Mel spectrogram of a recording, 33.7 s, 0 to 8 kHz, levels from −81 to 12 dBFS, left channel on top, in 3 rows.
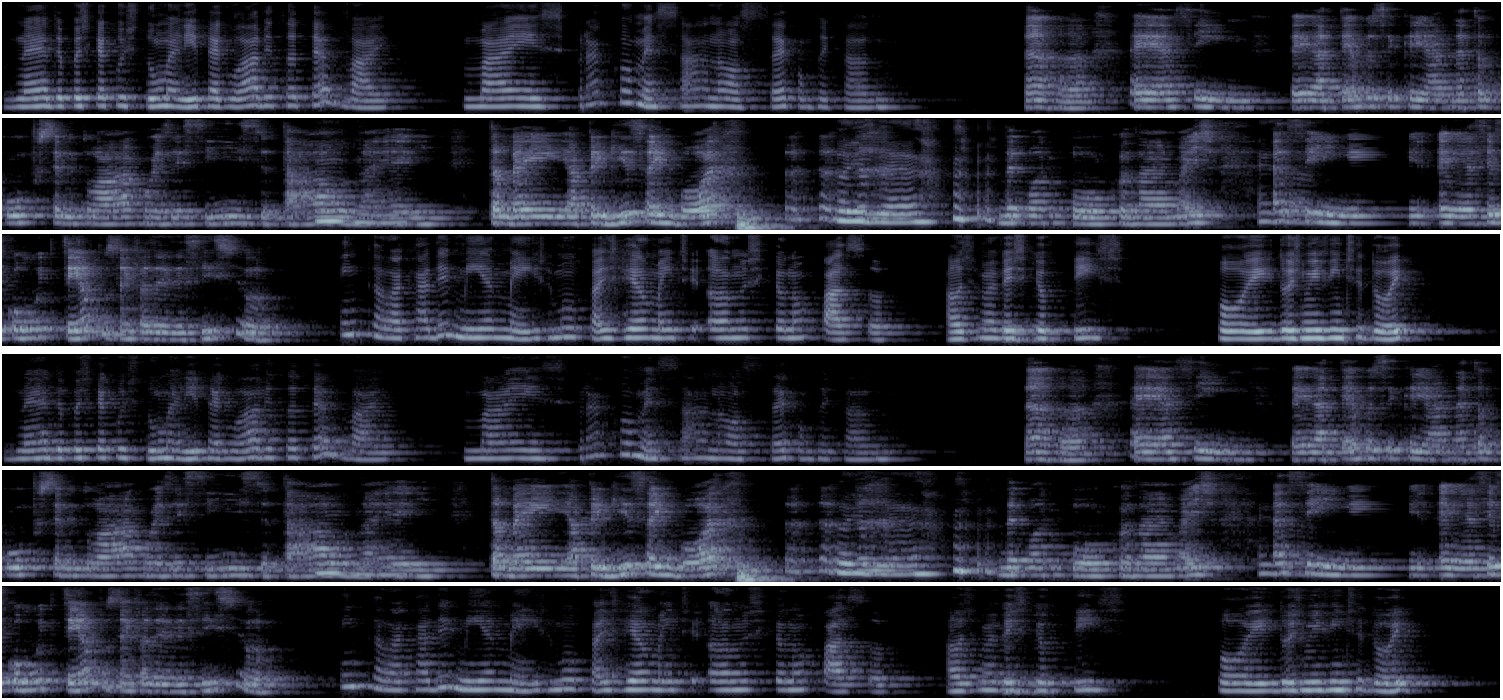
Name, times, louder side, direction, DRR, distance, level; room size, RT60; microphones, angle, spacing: voice 1, 0.0-2.9 3.5-6.7 13.6-14.3 17.5-18.7 20.7-21.1 25.0-29.1 29.6-30.9 31.6-33.0, left 3 dB, 70° left, 8 dB, 0.7 m, -28 dB
voice 2, 7.7-9.3 9.7-14.5 14.9-16.8 17.1-17.9 18.7-24.5 30.0-30.3, left 1 dB, 40° left, -3 dB, 2.4 m, -29 dB
8.9 x 5.2 x 2.9 m, 0.71 s
head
